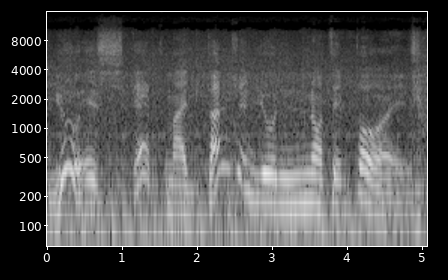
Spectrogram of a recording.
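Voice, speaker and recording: An actor playing a gloating, theatrically amused old vampire count in a video game, pompous and mock-genteel, savoring each word. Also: male voice, a little high, very animated, drawn-out words, over music, exaggerated voice. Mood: mockingly amused. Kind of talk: video game villain acting.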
